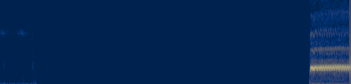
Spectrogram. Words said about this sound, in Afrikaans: Die fluitjie blaas weer om die einde van die eerste afdeling van die kompetisie aan te kondig.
